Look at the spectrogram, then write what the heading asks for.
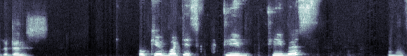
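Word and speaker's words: clivus: Okay, what is clevis?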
